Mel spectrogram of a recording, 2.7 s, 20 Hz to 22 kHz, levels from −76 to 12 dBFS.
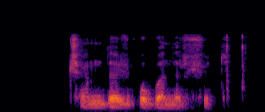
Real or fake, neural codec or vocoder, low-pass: real; none; 7.2 kHz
